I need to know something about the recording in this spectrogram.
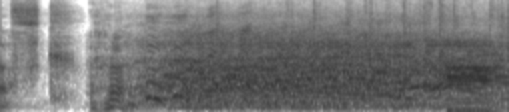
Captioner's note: laughter; buzzer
